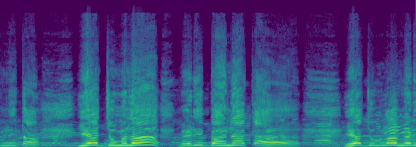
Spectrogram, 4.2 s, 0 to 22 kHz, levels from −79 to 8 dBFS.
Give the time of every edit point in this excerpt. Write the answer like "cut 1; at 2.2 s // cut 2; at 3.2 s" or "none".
none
